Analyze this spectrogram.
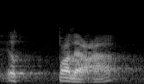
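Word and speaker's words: اطّلع: لكن يصعب نطق التاء، تأثرت بالطاء المفخمة المستعلية التي من حروف الإطباق فقلبت التاء إلى أختها التي هي الطاء التي من مخرجها، أصبح فيه طاءً اطلع، ثم أدغمت وأصبحت طاءً مشددة. أيضا ضعنا مثلا، ضعنا افتعل من ضعنا اضطعنا الضاء إذا كانت فعل لما اكتبها.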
